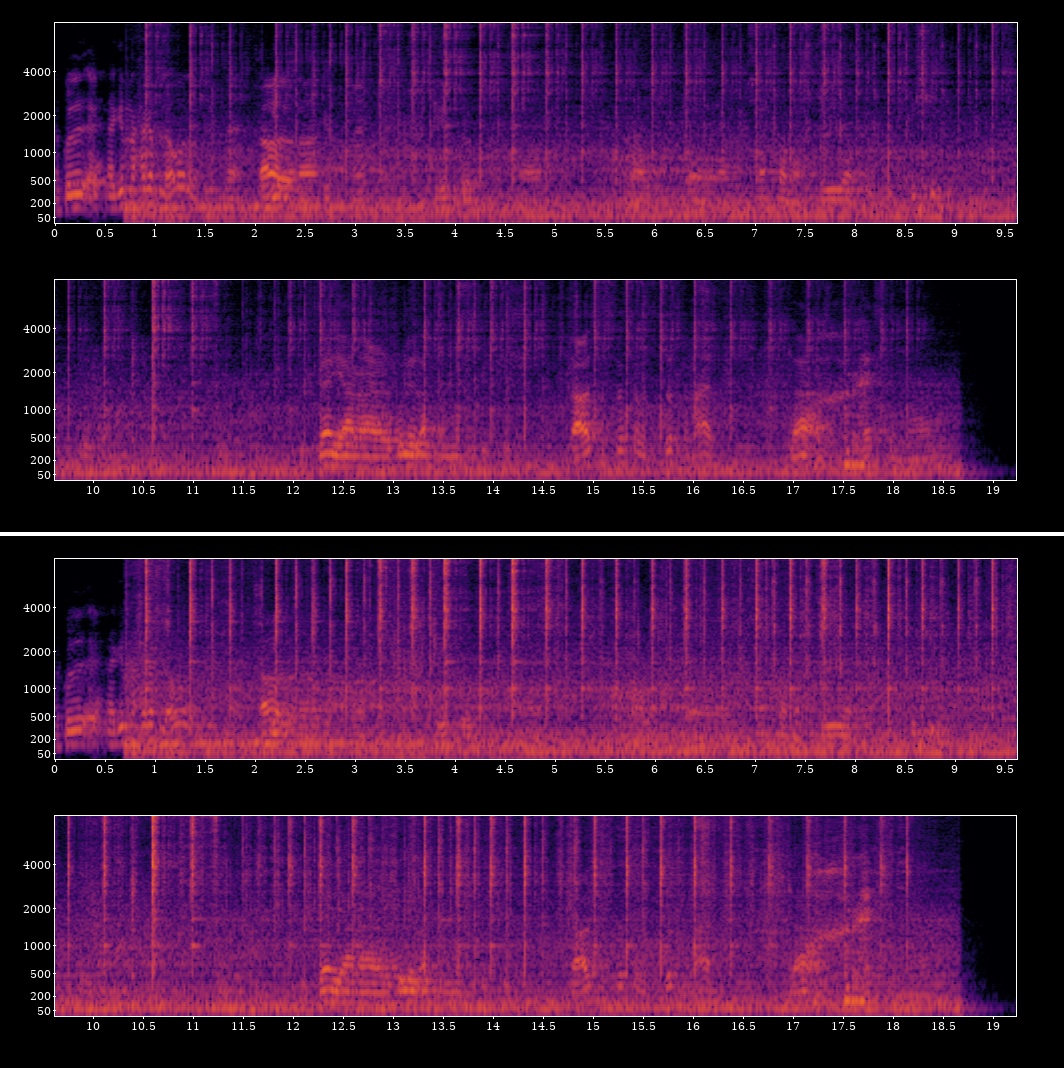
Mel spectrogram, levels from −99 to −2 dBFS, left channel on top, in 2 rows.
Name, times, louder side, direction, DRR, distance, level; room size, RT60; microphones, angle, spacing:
voice 1, 0.1-3.4 4.1-4.4 5.6-5.8 14.7-16.2, left 3 dB, 80° left, 6 dB, 2.5 m, -47 dB
Vehicle, 0.7-18.7, right 10 dB, 85° right, 1.0 m, -40 dB
voice 2, 2.2-2.6 3.8-4.2 4.6-4.9 5.8-6.0 6.3-8.9 9.9-10.2 12.1-14.4 16.9-18.5, left 1 dB, 25° left, 6 dB, 2.6 m, -48 dB
26.0 x 18.5 x 9.7 m, 0.76 s
head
